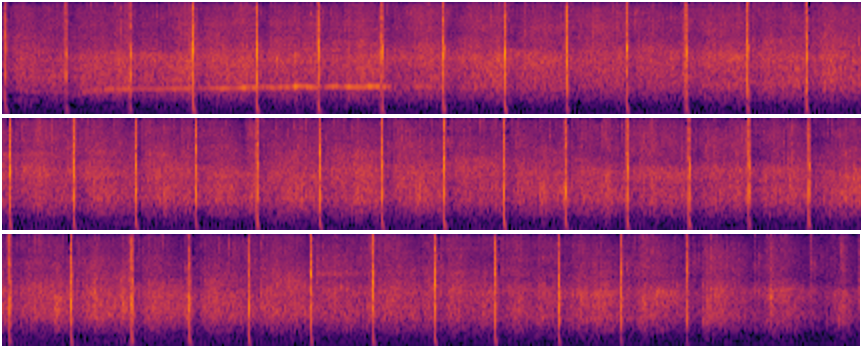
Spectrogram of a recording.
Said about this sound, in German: Ihr lieben Männer, ihr lieben Kinder und Jugendlichen, die ihr Eltern habt hier, lasst uns ihnen einmal einen kräftigen Applaus geben, denn sie haben es verdient.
